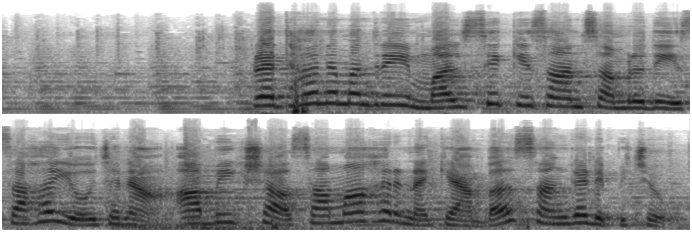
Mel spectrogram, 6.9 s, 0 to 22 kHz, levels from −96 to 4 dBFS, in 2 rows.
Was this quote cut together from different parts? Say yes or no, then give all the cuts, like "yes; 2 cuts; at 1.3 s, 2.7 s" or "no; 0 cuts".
no; 0 cuts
